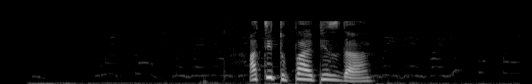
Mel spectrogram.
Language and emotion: Russian, angry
